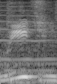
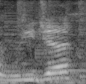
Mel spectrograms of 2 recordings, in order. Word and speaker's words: Ouija: Seances, for example, or Ouija boards. I think you're supposed to pronounce that Ouija, but it's so common to say it Ouija that whatever.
